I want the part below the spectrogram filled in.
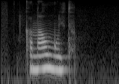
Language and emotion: Russian, neutral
